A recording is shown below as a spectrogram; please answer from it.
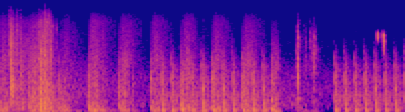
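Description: Rapid automatic gunfire in Call of Duty, a Battle Royale team match, heard as several bursts of quick, evenly spaced shots with brief pauses between them.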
